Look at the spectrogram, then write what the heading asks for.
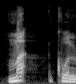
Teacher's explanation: Tertutup rapatnya antara kedua sisi makhraj ya, yaitu di pangkal tenggorokan. Ma'kul, tapi jangan terlalu lama sehingga seperti menjadi saktah ya. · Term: huruf hamzah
